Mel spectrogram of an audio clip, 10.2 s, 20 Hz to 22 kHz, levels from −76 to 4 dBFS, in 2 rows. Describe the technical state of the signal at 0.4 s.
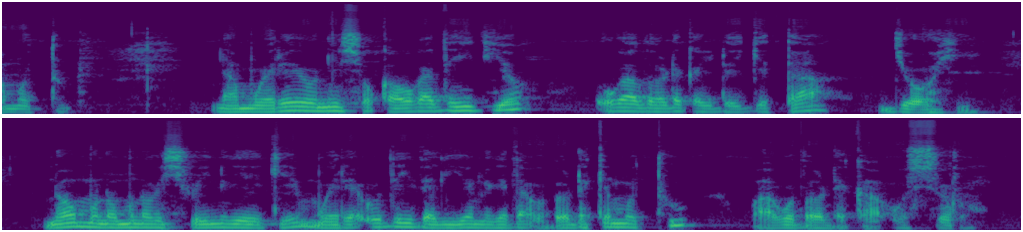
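At 0.4 s, as throughout, the speech has likely been through Opus compression in its music mode, fitting about 24 kbps; starved bands filled with noise leave it rough and grainy.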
